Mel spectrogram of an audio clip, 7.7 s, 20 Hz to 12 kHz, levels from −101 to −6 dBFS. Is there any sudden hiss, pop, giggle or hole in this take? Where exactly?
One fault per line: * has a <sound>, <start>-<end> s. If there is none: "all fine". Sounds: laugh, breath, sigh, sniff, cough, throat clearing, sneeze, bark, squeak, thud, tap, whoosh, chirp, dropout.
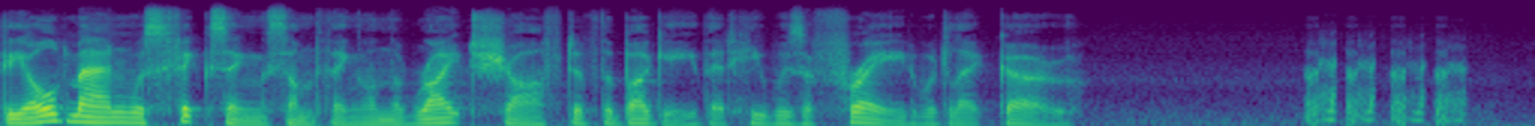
* has a laugh, 6.5-7.3 s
